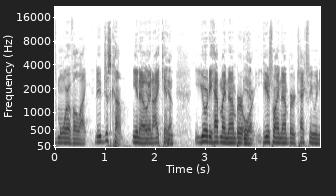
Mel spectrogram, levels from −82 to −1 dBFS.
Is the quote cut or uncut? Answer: cut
